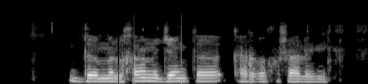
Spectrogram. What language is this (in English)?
Pashto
